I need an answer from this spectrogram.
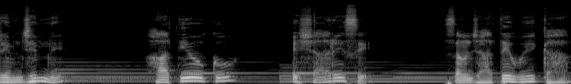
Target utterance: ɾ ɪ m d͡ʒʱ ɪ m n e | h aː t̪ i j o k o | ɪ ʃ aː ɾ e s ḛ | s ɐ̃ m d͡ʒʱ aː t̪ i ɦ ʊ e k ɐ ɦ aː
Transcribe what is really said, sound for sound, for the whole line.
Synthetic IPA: ɾ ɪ m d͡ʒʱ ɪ m n e | h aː t̪ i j õ k o | ɪ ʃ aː ɾ e s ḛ | s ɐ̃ m d͡ʒʱ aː t̪ e ɦ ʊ e k ɐ ɦ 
